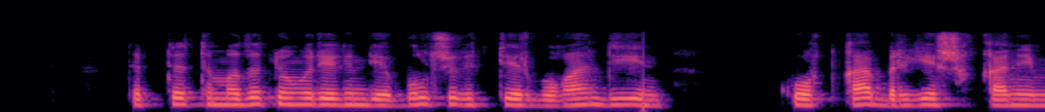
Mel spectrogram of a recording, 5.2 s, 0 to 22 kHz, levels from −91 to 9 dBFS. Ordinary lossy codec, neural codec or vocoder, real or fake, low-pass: none; none; real; none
